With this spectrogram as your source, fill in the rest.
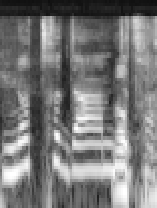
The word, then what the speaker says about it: Notre Dame de Paris: How do you pronounce Notre Dame de Paris? Notre Dame de Paris.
